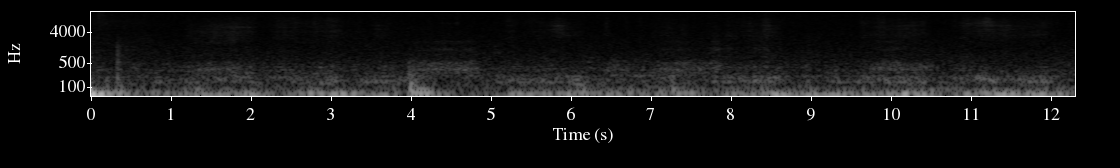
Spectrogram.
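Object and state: Nothing is struck.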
